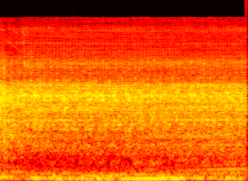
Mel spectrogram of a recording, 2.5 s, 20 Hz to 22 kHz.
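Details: 2019 Honda CR-V 1.5 turbo petrol with a misfire complaint, at idle: steady low rumble under a constant airy whoosh from the cooling fan rather than the exhaust; cooling fan noise, cause suspected, not confirmed.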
